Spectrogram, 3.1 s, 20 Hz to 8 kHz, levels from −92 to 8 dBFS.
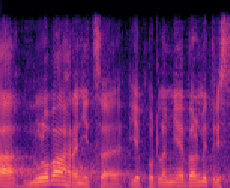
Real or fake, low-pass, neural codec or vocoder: fake; 7.2 kHz; vocoder, 22.05 kHz, 80 mel bands, Vocos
